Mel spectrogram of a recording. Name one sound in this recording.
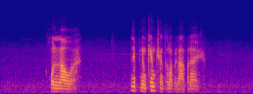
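A young man speaks quietly and sadly, close by.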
